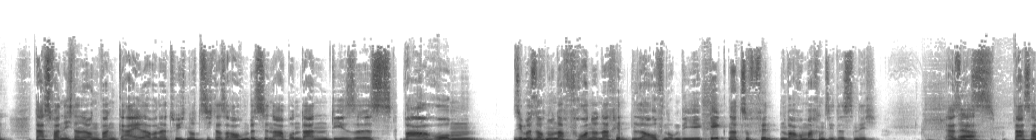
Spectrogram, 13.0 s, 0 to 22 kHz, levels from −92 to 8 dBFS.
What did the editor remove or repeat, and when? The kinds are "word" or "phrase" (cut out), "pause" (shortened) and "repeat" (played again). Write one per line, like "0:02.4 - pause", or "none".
0:05.0 - pause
